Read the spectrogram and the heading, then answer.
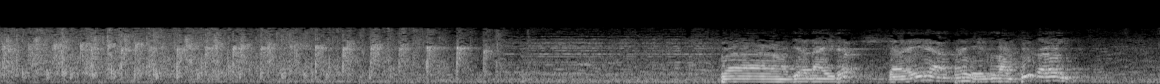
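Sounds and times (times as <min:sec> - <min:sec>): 
crowd applauding: 0:00.0 - 0:05.1
speech: 0:08.0 - 0:10.8.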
